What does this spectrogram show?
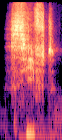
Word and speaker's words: SYFT: Ça se prononce sift comme to sift qui veut dire filtrer.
